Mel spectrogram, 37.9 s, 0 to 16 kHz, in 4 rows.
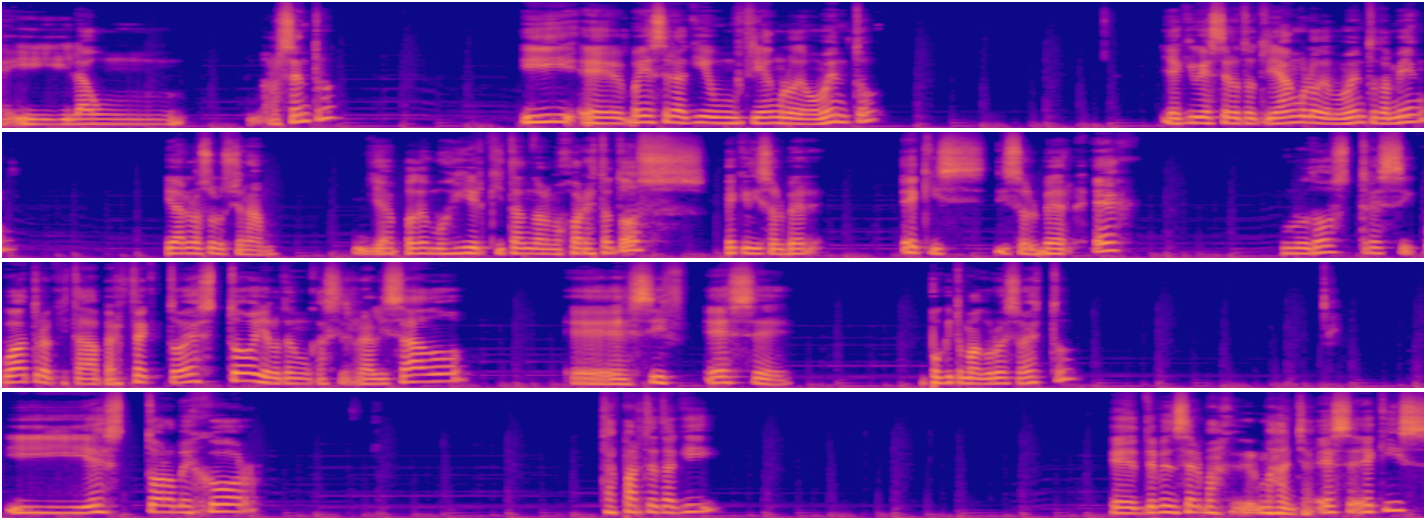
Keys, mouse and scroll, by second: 4.2 shift+right click, 5.0 shift+right click, 6.8 shift+right click, 7.9 right click, 8.5 shift+right click, 9.4 right click, 10.3 f, 10.7-11.6 scroll down 8, 11.6 scroll up 8, 11.7 click, 12.7 right click, 13.4 shift+right click, 14.3 x, 15.6 x, 17.1 middle click, 17.1 scroll down 2, 19.3-19.9 scroll down 1, 19.9 scroll down 1, 20.0 middle click, 22.4 alt+shift+right click, 22.4-23.1 scroll up 3, 23.5 shift+s, 25.0 s, 28.4 right click, 30.0 right click, 31.5 shift+right click, 31.5 shift+right click, 32.5 right click, 33.4 shift+right click, 37.3 s.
